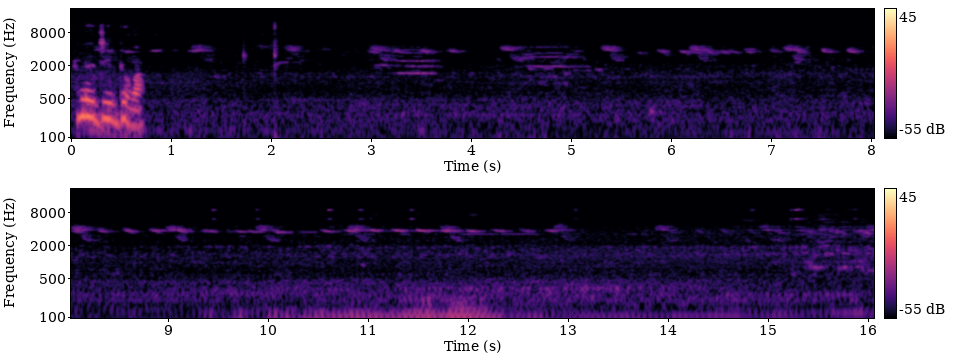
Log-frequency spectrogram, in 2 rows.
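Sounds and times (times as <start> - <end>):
small birds chirping: 0.0 - 16.0
low rumble: 10.0 - 12.4.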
